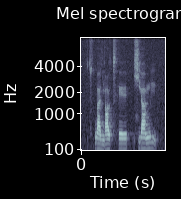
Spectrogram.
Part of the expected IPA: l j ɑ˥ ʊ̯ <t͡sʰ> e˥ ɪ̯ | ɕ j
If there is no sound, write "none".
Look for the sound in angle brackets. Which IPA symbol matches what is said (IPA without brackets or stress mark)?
t͡sʰ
